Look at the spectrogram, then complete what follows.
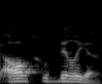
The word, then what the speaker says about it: Alcubilla: first of all had to make sure i pronounced your name correctly all kubelia correct that's right and um i've been trying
